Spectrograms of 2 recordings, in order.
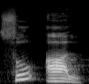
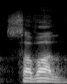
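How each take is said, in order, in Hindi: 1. पहला स्वर 'u' की आवाज़ है, 'v' के बिना। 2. पहला स्वर 'a' की आवाज़ है, 'v' के साथ। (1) "अरबी जुबान का जो सही और दुरुस्त लफ्ज" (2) "हम करते हैं सवाल, सीन पर फता"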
